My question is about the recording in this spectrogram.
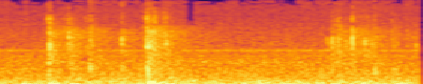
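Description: Computer keyboard being typed on: a scattering of faint, irregular key clicks as a passphrase is entered.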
